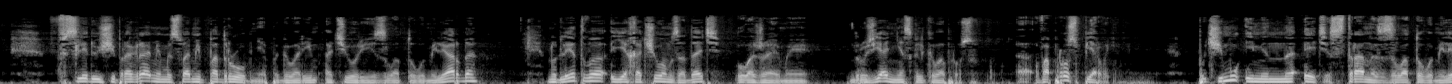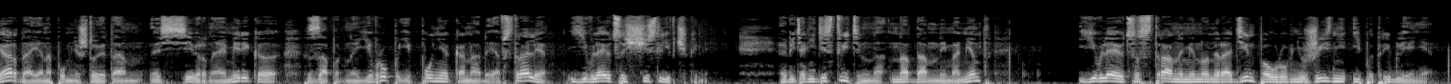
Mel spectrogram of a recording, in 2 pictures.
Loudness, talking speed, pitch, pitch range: -18 LUFS, 130 wpm, 110 Hz, 95-130 Hz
